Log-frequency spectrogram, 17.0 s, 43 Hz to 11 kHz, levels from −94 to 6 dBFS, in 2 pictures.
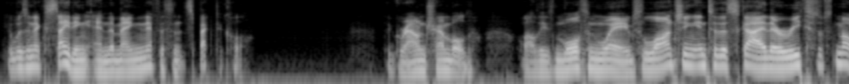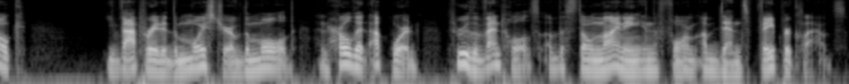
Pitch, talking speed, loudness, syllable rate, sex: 115 Hz, 170 wpm, -22 LUFS, 5.6 syllables/s, male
